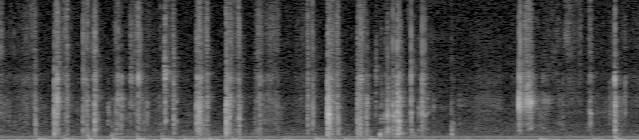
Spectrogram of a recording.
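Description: A deck of tarot cards being handled as a card is drawn: a run of quick, irregular clicks and light snaps of card edges for about four seconds, then a few more near the end.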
